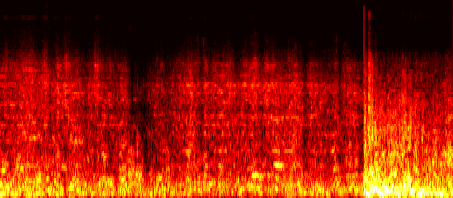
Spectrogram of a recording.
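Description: Nakshikantha commuter train pulling out of Mawa rail station near a highway, a steady heavy rumble of wheels and engine close by that swells suddenly louder near the end.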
